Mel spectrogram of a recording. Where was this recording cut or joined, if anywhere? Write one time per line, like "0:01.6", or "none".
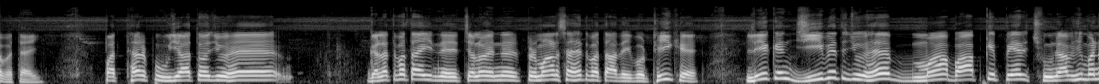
none

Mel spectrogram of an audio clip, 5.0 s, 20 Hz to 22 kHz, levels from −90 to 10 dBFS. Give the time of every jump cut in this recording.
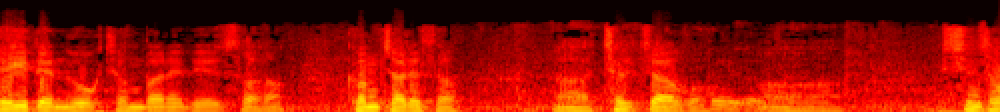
none

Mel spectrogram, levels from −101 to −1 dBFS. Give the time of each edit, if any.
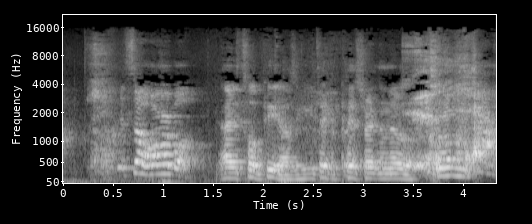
0:01.4

